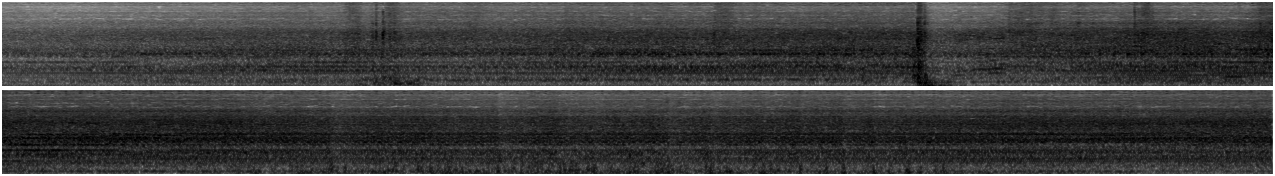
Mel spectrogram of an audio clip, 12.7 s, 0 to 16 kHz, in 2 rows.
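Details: 2017 Toyota Fortuner diesel running with a steady, droning hum over its clatter from the accessory belt area. Cause suspected, not confirmed.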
